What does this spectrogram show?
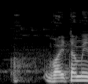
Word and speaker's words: vitamin: तो जो वाइटामिन है, कई लोग उसको विटामिन भी बोलते हैं, वाइटामिन भी बोलते हैं, प्रोनाउंसिएशन के ऊपर मत जाइए, ठीक है।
